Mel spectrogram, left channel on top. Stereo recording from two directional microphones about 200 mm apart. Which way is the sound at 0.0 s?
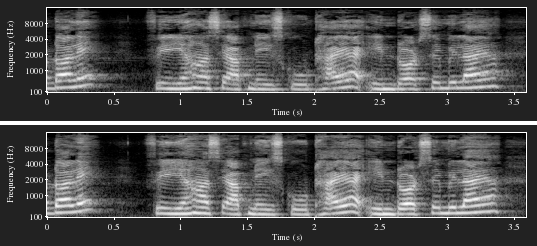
50° right (ahead or behind).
